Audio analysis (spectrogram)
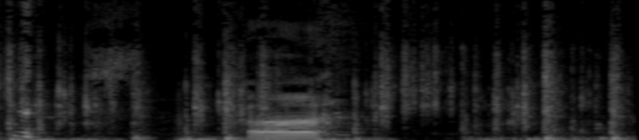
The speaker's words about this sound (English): Someone's getting a head start on the discourse by the sound of it. There's furious typing.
